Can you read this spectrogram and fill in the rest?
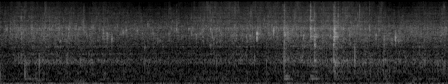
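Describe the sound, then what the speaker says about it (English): Chicken sears skin side down in a hot oiled pan, giving a steady, close, bright sizzle with crackling pops that thicken toward the end, and no talking. "we're going to sear this chicken until it's golden brown"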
